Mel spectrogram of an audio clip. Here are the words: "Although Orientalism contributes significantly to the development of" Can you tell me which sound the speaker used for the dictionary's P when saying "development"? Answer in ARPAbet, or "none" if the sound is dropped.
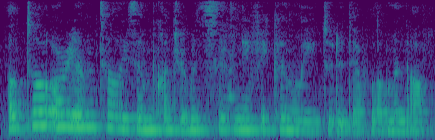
P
